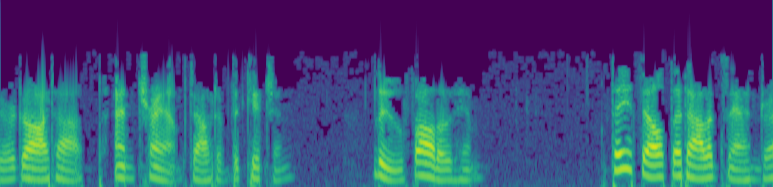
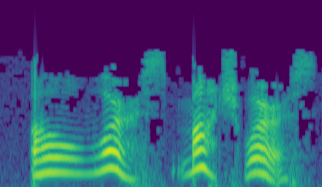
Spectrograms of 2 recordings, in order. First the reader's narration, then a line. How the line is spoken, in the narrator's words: moaned Mrs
